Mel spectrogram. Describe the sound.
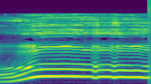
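A person imitates a dog's howl: one loud, sustained vocal cry that slides upward in pitch, then holds steady with a slight wavering before ending.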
